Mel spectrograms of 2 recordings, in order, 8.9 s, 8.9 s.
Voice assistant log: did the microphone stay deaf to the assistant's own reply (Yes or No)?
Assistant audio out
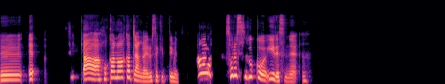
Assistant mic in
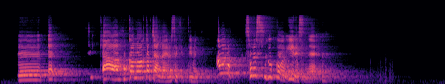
No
